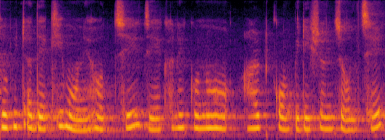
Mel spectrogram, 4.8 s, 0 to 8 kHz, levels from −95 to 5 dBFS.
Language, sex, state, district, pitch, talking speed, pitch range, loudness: Bengali, female, Tripura, West Tripura, 255 Hz, 125 wpm, 245-270 Hz, -17 LUFS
